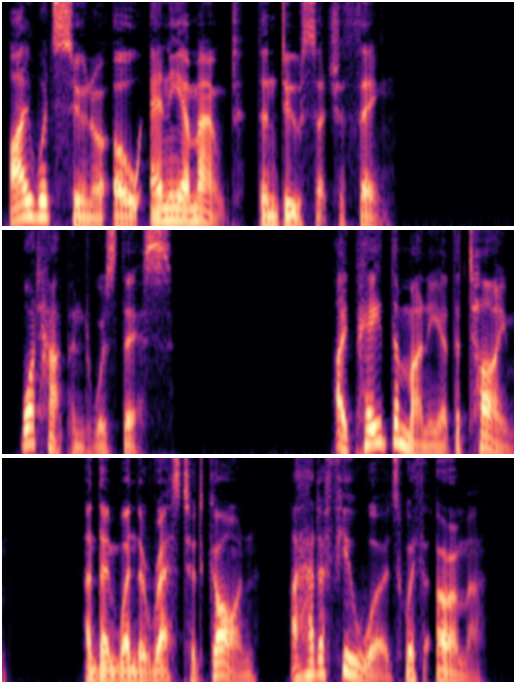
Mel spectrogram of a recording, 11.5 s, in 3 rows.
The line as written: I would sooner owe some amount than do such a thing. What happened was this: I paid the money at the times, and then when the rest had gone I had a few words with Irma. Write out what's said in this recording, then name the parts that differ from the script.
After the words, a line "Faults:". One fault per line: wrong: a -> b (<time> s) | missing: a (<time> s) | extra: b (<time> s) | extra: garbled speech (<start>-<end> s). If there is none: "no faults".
I would sooner owe any amount than do such a thing. What happened was this: I paid the money at the time, and then when the rest had gone I had a few words with Irma.
Faults:
wrong: some -> any (1.1 s)
wrong: times -> time (7.3 s)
